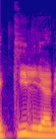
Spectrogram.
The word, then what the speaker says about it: Cillian: Es que no, pero mucha gente avisame no lo que se dice Killian y Paz tampoco sabía Ese se de risa.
